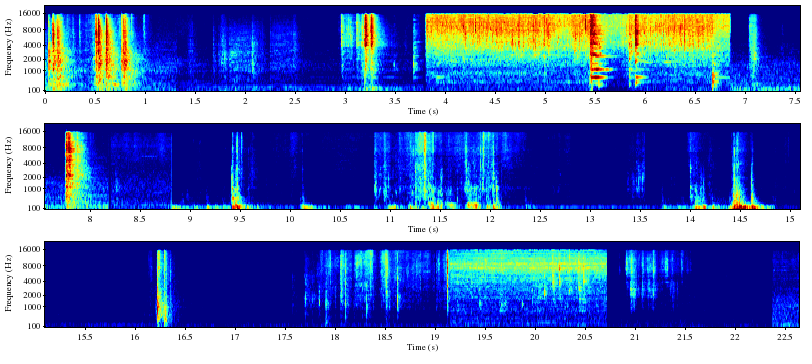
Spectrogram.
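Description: A string of household kitchen sounds: sharp knocks and heavy thumps, with two stretches of steady rushing noise, the later one a kitchen tap running into a bowl in a stainless sink. Short silent gaps fall between the pieces.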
